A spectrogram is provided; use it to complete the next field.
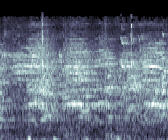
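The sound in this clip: Basketball dribbled on the court during a Crawfordsville high school game; a few dull, low bounces in an even rhythm, faint beneath a constant crowd murmur.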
